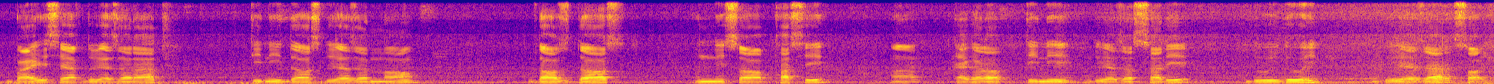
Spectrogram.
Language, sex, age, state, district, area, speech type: Assamese, male, 45-60, Assam, Kamrup Metropolitan, rural, spontaneous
